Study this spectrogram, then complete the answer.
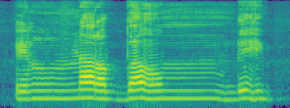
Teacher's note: یہ اخفاء شفوی ہے۔ یہ میم ساکن کے بعد با آیا ہے تو یہاں پر غنہ کر کے پڑھیں گے، یہی اخفاء شفوی ہے۔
